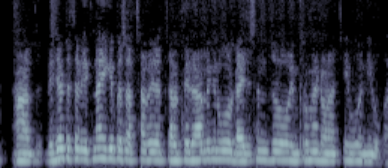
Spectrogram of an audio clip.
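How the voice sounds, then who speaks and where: A man speaks in a fairly high pitch with fairly even intonation. His loudness swings widely. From Rajasthan, India. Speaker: alternative therapist. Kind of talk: interview. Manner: halting.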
